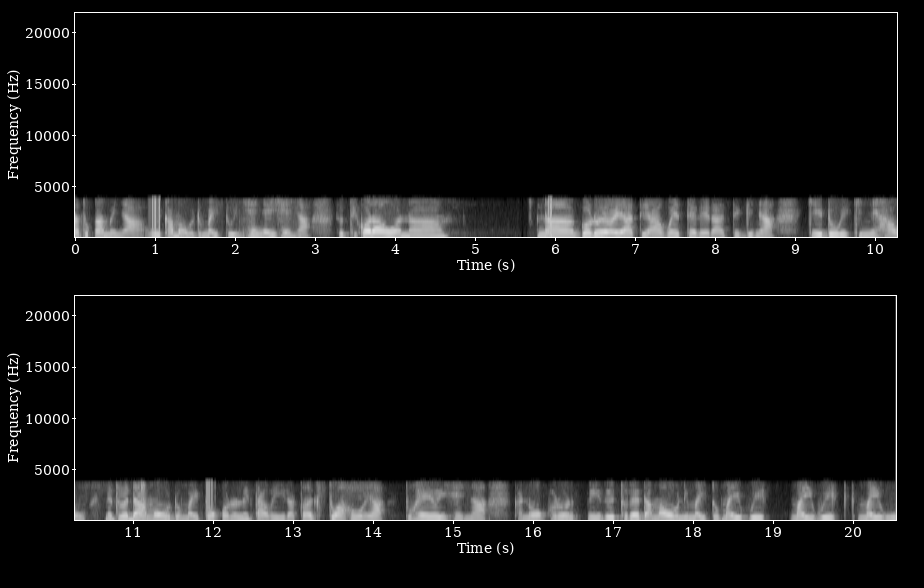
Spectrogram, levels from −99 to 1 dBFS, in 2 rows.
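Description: Sharp ticks and brief crackle sit over telephone-band speech at 0.92 to 1.06 s, 5.93 to 5.96 s and 11.92 to 12.03 s. These are bit errors on a digital phone line: a few flipped bits in the G.711 samples, heaviest in the last burst, each jolting a single sample.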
